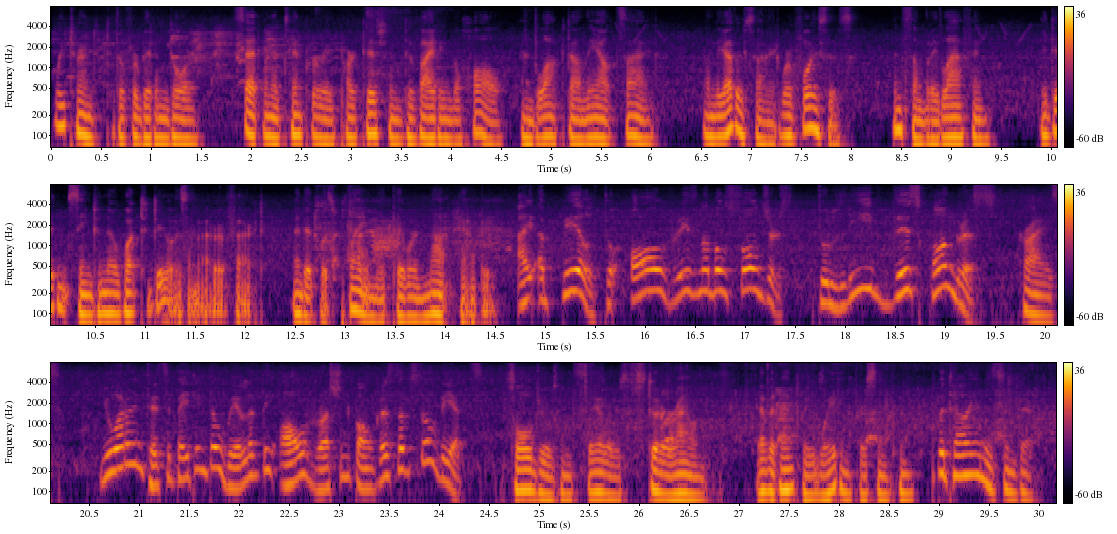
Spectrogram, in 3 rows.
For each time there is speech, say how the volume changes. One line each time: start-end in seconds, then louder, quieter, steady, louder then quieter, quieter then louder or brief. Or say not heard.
0.0-30.0 steady.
